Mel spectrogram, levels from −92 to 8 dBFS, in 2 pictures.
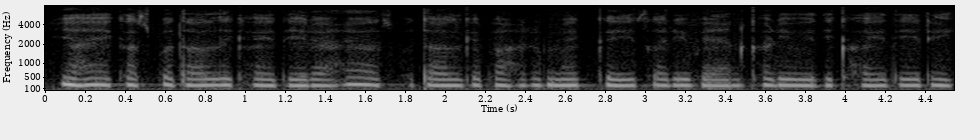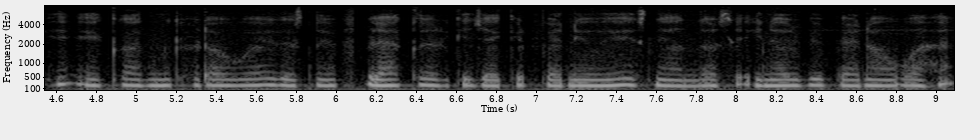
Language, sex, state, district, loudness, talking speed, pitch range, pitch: Hindi, female, Jharkhand, Sahebganj, -38 LUFS, 275 wpm, 210-220 Hz, 215 Hz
